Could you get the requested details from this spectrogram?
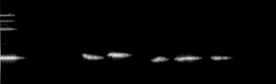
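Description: A Pied Butcherbird gives a short run of pure, flute-like whistled notes, about six in just over two seconds, gently rising and falling in pitch. No other sounds.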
